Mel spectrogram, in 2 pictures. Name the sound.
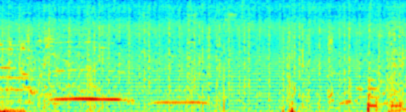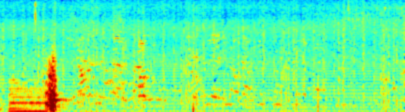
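rain falling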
